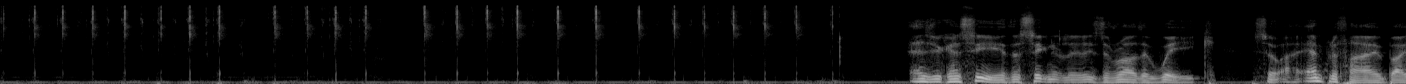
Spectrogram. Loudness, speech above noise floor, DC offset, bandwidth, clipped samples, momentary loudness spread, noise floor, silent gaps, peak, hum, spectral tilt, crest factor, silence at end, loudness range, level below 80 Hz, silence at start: -31 LUFS; 27 dB; under 0.1%; 17 kHz; under 0.1%; 20 LU; -53 dBFS; none; -4 dBFS; none; -6 dB/octave; 28 dB; 0 s; 14 LU; -50 dBFS; 0 s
